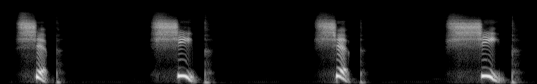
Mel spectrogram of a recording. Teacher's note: Ship has a short sound, like in hit or sit. Sheep has a long sound, E, like in see or tree.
